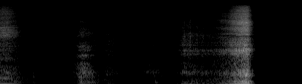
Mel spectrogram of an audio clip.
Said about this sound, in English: Dude, the I sneezed so hard I hit the shoe check. Holy shit. Oh god, that was crazy.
